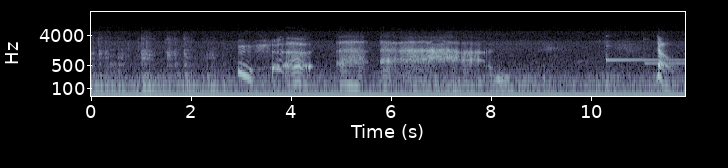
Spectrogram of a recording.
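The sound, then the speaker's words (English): At a family home, a doorbell chimes near the end with a clear, sustained two-tone ring, following a stretch of muffled voices and rustling earlier on. “Doorbell's ringing!”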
